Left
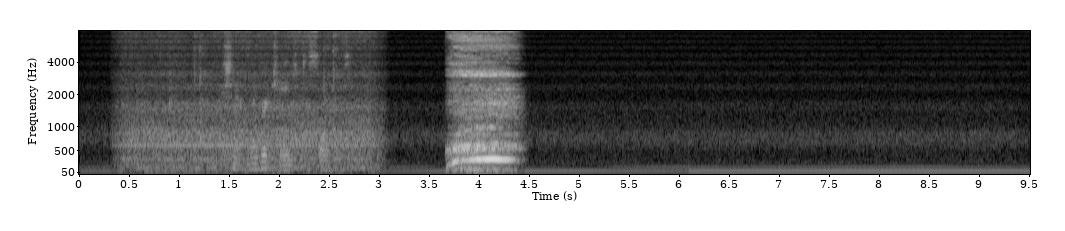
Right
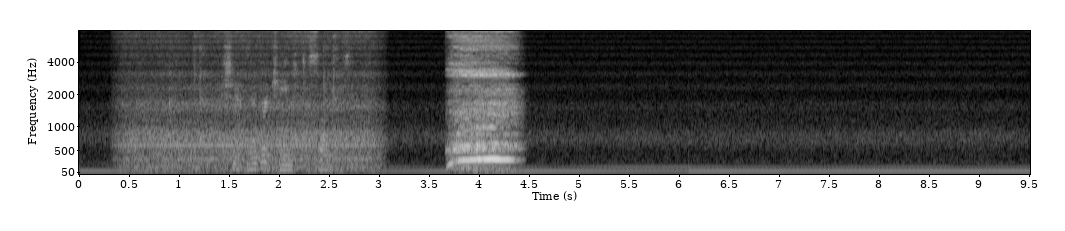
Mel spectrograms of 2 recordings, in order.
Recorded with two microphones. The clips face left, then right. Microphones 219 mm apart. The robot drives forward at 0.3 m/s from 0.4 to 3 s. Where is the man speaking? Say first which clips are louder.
Left 2 dB; 20° right (ahead or behind), 1.4 m; by 2.8 s 15° right (ahead or behind), 1.6 m.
